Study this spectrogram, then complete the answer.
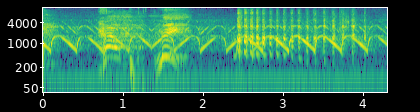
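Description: An ambulance engine hums as it drives off.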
